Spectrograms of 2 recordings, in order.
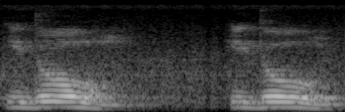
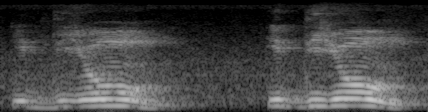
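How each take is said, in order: First: इदोम with a soft d and no yo glide; the right way, इदोम with a soft d; correct reading. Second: इद्योम with the yo glide sounded; the wrong way, इद्योम with a clear yo; wrong reading. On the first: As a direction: say इदोम as i-dom, softened. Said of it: "इसको पढ़ेंगे". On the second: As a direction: say इद्योम as id-yom. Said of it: "लेकिन हम इद्योम नहीं पढ़ेंगे". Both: Shown as a demonstration.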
